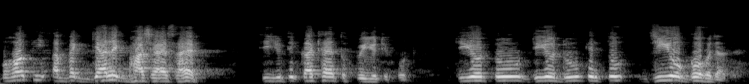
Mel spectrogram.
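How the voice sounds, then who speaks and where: A man's voice: fairly high pitch, a little slow. An actor playing a puzzled man in a comedy film scene, grumbling indignantly about spelling and pleading for an answer. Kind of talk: 1970s Hindi film comedy dialogue. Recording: dull lo-fi old film soundtrack.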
